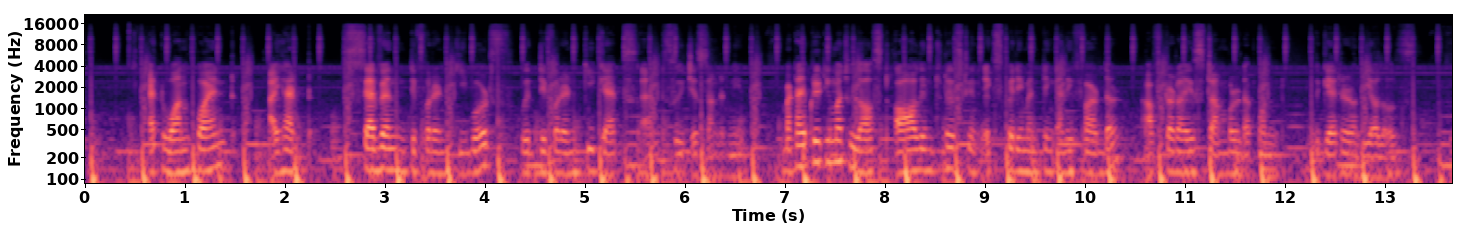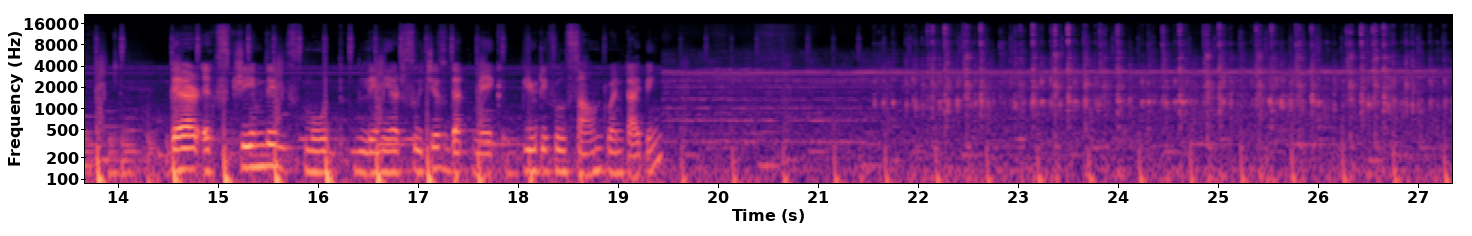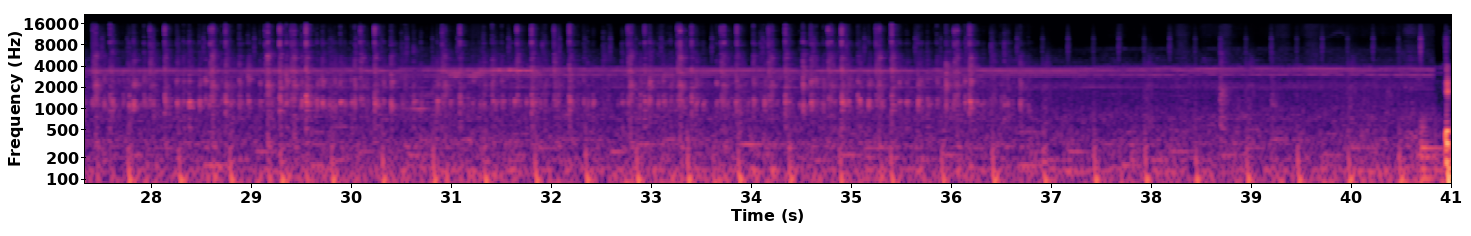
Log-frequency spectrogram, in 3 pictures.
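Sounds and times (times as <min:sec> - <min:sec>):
mechanical keyboard typing: 0:21.6 - 0:36.9.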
